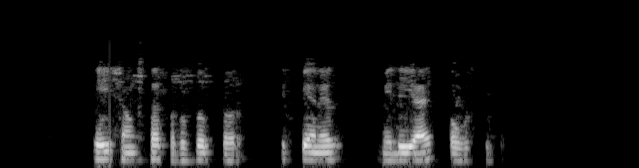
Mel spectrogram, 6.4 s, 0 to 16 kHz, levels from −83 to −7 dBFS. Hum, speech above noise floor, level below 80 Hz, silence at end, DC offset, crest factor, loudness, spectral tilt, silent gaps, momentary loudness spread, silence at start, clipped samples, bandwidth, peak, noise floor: none; over 64 dB; -68 dBFS; 1.5 s; under 0.1%; 18 dB; -27 LUFS; -9.5 dB/octave; none; 16 LU; 0.95 s; under 0.1%; 4.8 kHz; -10 dBFS; under -90 dBFS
